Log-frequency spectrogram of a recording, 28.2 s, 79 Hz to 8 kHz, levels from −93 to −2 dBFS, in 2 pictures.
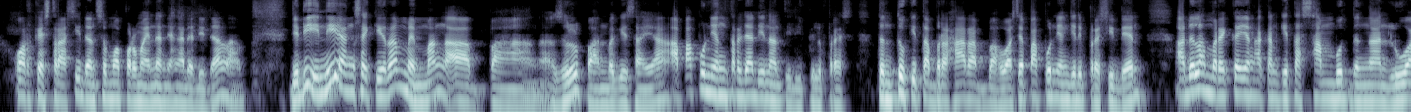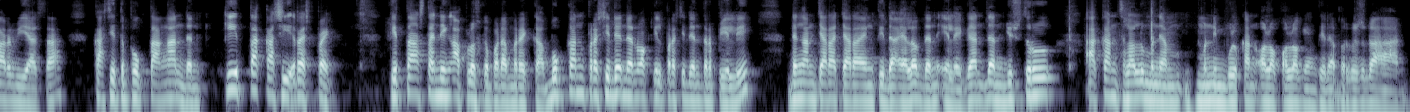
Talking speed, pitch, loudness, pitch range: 160 wpm, 130 Hz, -20 LUFS, 115-150 Hz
